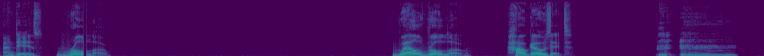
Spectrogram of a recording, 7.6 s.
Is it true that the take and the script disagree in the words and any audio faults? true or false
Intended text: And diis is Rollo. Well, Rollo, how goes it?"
true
